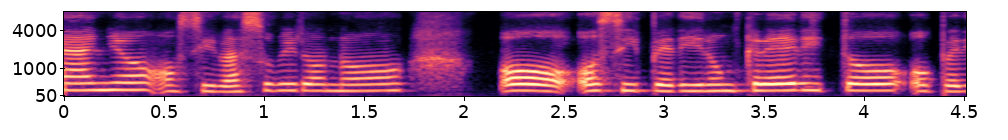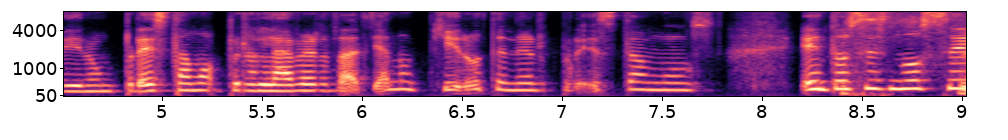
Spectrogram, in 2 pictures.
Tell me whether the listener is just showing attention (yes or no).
no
